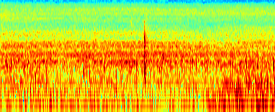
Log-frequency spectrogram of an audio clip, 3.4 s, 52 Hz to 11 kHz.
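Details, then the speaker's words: 1993 Panasonic Quasar 8,000 BTU split-style window air conditioner running on high cool, with a quiet steady fan and compressor hum and a faint rattle; it vibrates a little but runs well. "I mean, it vibrates a little bit, but it ain't bad at all."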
